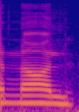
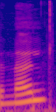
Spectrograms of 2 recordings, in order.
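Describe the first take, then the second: First: नाल with a long open "aa"; long aa vowel. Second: नल with a short "uh" vowel, like "nul". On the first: Teacher adding the matra for students, long-vowel नाल. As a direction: stretch the vowel of नाल to "naal". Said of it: "इसमें आ की मात्रा जुड़ा". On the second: Teacher showing the word without matra, short-vowel नल. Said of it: "इसमें कोई मात्रा नहीं है". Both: Shown as a demonstration.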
